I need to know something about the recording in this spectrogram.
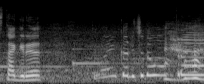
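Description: Women's voices over background music.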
